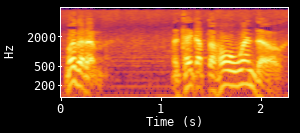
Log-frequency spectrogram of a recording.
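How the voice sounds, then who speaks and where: An actor playing a brash, impatient husband, blunt, scornful and domineering, in an old-time radio drama. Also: male voice, high-pitched, very animated, fast talker, slightly rough, exaggerated voice. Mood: contemptuous. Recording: muffled, hissy vintage radio recording.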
